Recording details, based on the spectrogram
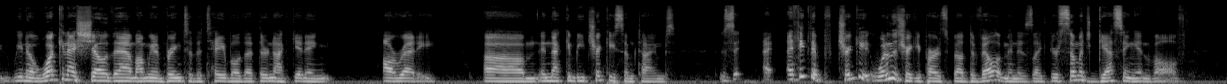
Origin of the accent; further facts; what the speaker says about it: Georgia, United States; now in New York, United States; we're three guys from Georgia who moved to New York together, and we make animation, live action.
